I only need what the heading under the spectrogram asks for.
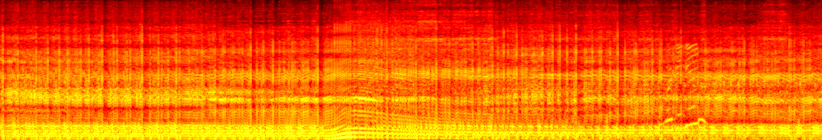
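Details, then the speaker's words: Motorized bicycle with two-stroke engine and NT carburetor: it putters, then flares up and sags unevenly instead of settling. The idle is unsteady; the carb seems not to get enough fuel, but the cause is unconfirmed. "what's going on is his bike is uh like having this weird idol like i was mentioning earlier because um it seems like his carburetor is not receiving enough fuel just to keep a steady idle"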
